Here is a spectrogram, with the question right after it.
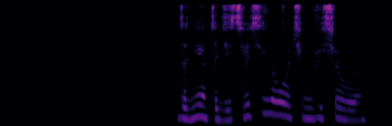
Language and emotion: Russian, neutral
